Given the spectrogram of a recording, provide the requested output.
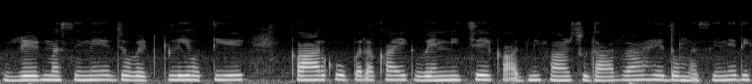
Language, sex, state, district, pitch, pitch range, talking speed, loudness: Hindi, female, Madhya Pradesh, Dhar, 205 Hz, 195-210 Hz, 200 wpm, -15 LUFS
